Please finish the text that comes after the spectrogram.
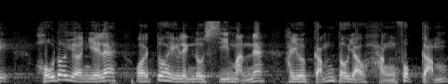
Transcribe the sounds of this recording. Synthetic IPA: ho˨˥wt̪ɔː˥jœː˨˩ŋjɛː˨˧lɛː˥ŋɔ˨˧˥t̪o˥wɐ˨ji˧wlɪ˨ŋt̪o˧wsiː˨˧mɐ˨˩nlɛː˥ | hɐ˨jːiː˧wkɐ˨˥mt̪o˧wjɐ˨˧whɐ̰˨˩ŋfʊ˥kːɐ̰˨˥m

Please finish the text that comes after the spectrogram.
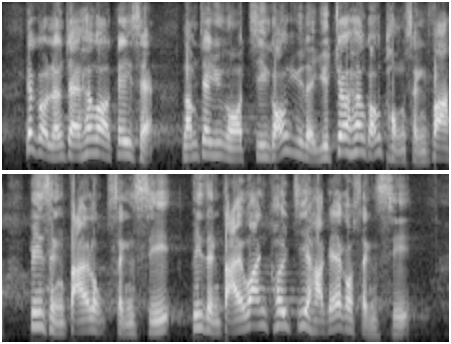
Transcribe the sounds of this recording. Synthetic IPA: jɐ˥t̚kɔː˧lœː˨˧ŋt͡sɐ˧jɦœː˥ŋkɔː˨˥ŋɛ˧ke˥jsɛ̰ː˨˩k̚ | lɐ˨˩mt͡sɛː˧jyː˨t̚ŋɔː˨˩t͡siː˨kɔː˨˥ŋjyː˨le˨˩jɥy˨t̚t͡ʃœː˥ŋɦœː˥ŋkɔː˨˥ŋt̪ʰʊ˨˩ŋsɪ˨˩ŋfaː˧ | piː˧nsɪ˨˩ŋt̪aː˨jlʊ˨k̚sɪ˨˩ŋsiː˨˥piː˧nsɪ˨˩ŋt̪aː˨jwaː˥nkʰɵ˥ɥt͡siː˥ɦaː˨kɛː˧jɐ˥t̚kɔː˧sɪ̰˨˩ŋsiː˨˥

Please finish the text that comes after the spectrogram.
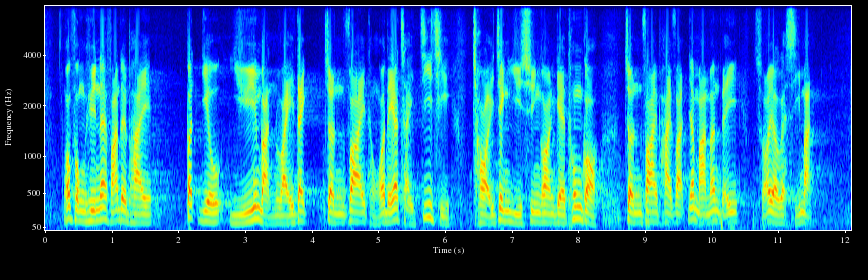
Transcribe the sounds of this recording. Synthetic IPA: ŋɔː˨˧fʊ˨ŋɦyː˧nɛː˥faː˨˥nt̪ɵ˧ɥpʰaː˧j | pɐ˥t̚jiː˧wjyː˨˧mɐ˨˩nwɐ˨˩jt̪ɪ˨k̚t͡sɵ˨nfaː˧jt̪ʰʊ˨˩ŋːɔː˨˧t̪e˨jɐ˥t̚t͡sʰɐ˨˩jt͡siː˥t͡sʰiː˨˩ | t͡ʃʰɔː˨˩jt͡sɪ˧ŋjyː˨˩syː˧nŋɔː˧nkɛː˧t̪ʰʊ˥ŋkɔː˧t͡sɵ˨nfaː˧jpʰaː˧jfa˧t̚jɐ˥t̚maː˨nmɐ˥npe˨˥j | sɔː˨˥jɐ˨˧wkɛː˧siː˨˥mɐ̰˨˩n

